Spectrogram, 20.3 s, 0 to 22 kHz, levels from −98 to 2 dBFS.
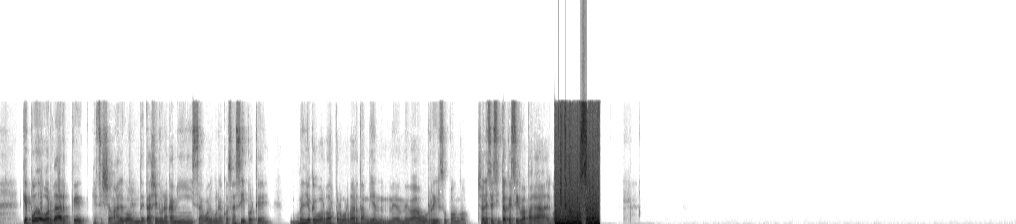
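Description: From 11.10 to 11.99 s the speech turns into very loud, harsh distortion. Quiet moments blast too. Signed and unsigned are likely mixed up in the 16-bit samples.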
